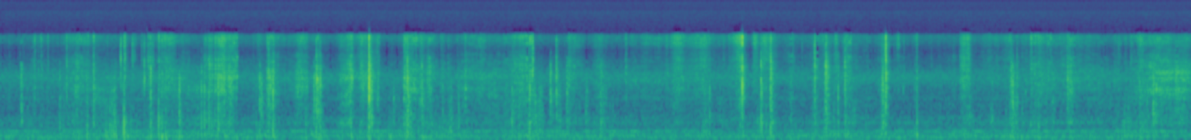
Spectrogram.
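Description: An open, old handwritten school notebook with thin, dry, crinkly pages is rubbed by bare fingertips with painted nails, and its pages are turned quickly. Soft crinkling and rustling run throughout, punctuated by brief, sharp paper snaps and crackles with bright edges.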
